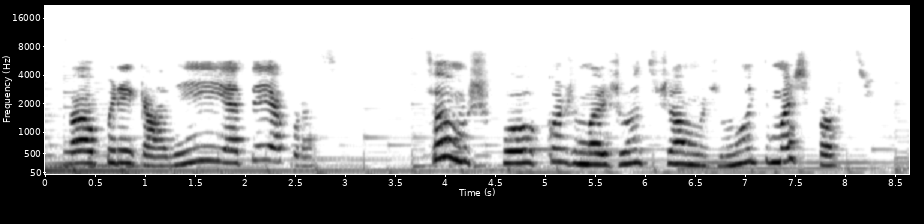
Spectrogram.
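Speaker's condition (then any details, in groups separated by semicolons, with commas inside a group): Ataxia after brain injury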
